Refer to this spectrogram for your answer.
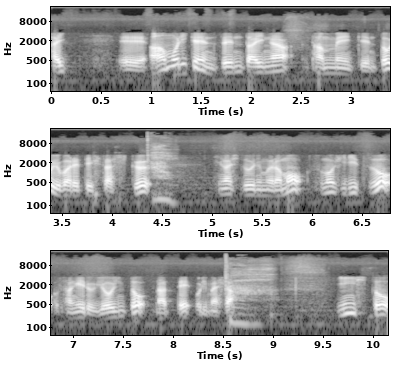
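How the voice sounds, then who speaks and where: In an unremarkable speaking voice of medium pitch, a man talks at a fairly slow pace with lively intonation and big swings in loudness. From Aomori, Shimokita (Higashidori). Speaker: village health official. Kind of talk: radio interview. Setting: phone call.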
